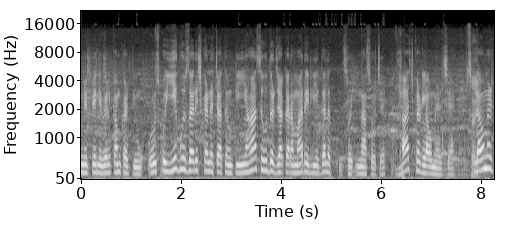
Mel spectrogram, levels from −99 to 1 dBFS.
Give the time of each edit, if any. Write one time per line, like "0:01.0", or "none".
0:06.3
